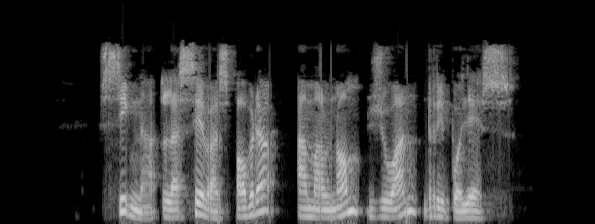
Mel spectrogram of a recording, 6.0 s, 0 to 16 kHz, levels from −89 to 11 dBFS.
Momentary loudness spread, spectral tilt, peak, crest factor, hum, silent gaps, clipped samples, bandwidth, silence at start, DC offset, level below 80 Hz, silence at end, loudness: 6 LU; -4 dB/octave; 0 dBFS; 18 dB; none; none; under 0.1%; 8 kHz; 1 s; under 0.1%; -52 dBFS; 0.85 s; -16 LUFS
